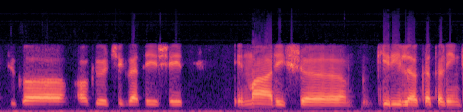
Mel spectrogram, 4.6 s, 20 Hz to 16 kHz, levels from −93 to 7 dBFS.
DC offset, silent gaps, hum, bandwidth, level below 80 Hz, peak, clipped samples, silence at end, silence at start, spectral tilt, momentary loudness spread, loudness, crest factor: under 0.1%; none; none; 6.6 kHz; -46 dBFS; -6 dBFS; under 0.1%; 0 s; 0.1 s; -5 dB/octave; 8 LU; -19 LUFS; 14 dB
